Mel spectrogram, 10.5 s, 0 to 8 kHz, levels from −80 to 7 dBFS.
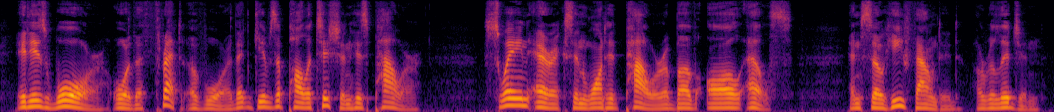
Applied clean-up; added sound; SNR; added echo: none; none; none; none.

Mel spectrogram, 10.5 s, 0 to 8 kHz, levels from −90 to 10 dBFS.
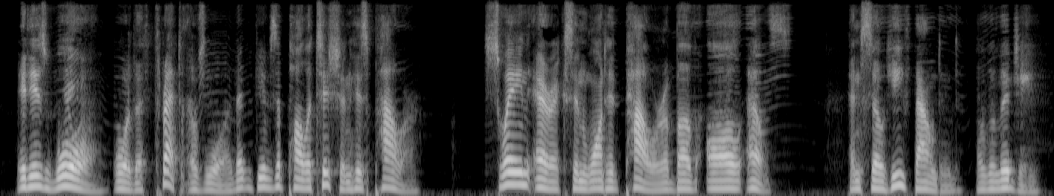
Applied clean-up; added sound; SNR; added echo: neural mask model DeepFilterNet 3.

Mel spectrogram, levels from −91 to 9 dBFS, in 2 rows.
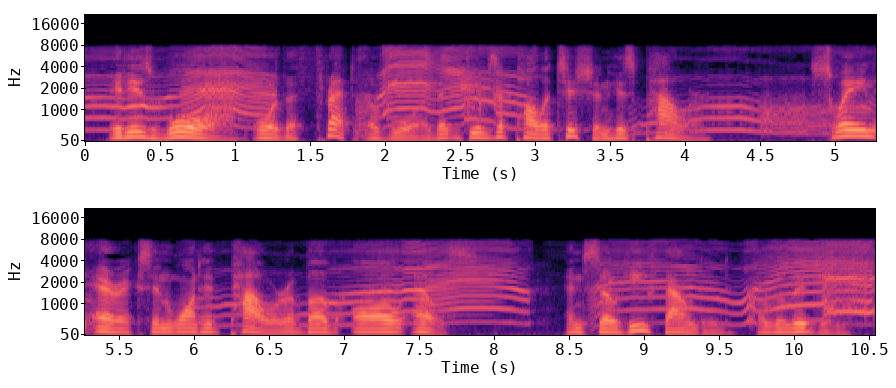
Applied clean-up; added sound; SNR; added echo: none; Cat; 8 dB; none.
